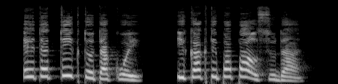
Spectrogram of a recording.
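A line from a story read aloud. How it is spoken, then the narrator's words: Indignant woman's shout. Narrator (Russian): прокричала возмущенно неожиданная гостья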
